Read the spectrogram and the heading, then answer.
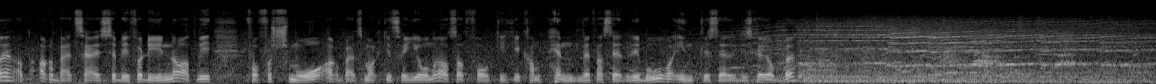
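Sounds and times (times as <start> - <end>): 
speech: 0.0 - 8.5
train rushing along a double track between Oslo and towns: 6.4 - 11.5.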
